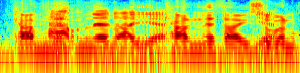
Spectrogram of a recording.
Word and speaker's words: Carneddau: Carneddau. Carneddau, yeah.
